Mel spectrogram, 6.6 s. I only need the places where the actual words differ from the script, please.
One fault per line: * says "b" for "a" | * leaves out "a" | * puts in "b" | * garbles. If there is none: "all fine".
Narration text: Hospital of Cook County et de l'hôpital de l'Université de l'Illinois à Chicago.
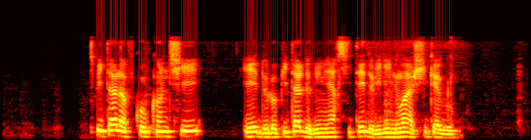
all fine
